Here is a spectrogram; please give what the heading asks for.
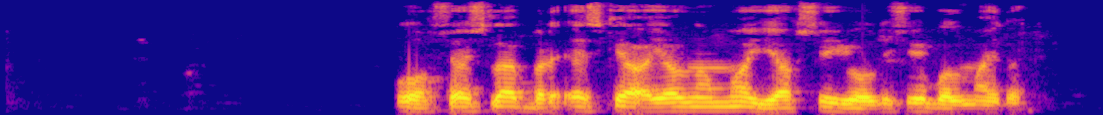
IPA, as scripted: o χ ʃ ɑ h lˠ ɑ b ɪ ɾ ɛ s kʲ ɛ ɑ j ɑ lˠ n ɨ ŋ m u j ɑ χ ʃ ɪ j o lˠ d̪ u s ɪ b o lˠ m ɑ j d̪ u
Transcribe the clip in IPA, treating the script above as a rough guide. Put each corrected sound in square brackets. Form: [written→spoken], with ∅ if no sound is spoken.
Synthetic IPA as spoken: o χ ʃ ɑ [h→ʃ] lˠ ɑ b ɪ ɾ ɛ s kʲ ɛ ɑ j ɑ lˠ n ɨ ŋ m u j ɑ χ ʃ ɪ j o lˠ d̪ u [s→ʃ] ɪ b o lˠ m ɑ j d̪ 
